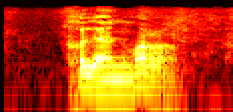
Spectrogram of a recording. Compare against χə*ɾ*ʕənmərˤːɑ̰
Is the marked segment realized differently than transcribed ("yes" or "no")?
yes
